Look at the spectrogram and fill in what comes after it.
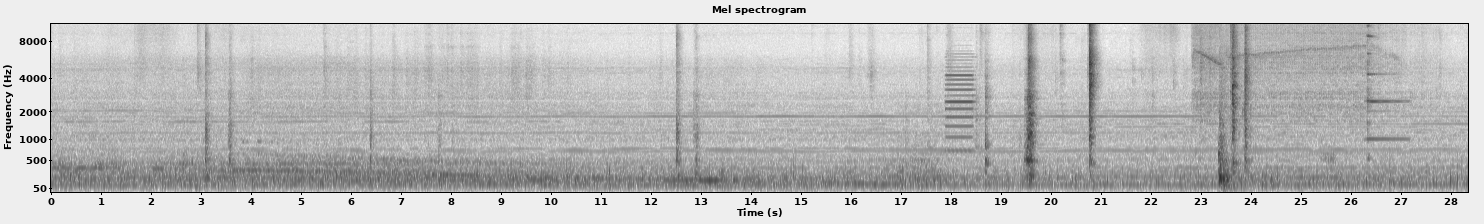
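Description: Inside an electric train's driver's cab: running rumble with a motor whine falling in pitch as the train slows to a stop. After that come a short beep, a couple of sharp clicks, a loud clunk with a few seconds of hiss after it, and another brief beep: cab and door equipment working at the stop.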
